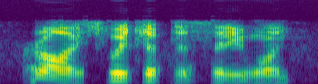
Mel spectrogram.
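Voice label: Raleigh Police Northeast District Dispatch, p25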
